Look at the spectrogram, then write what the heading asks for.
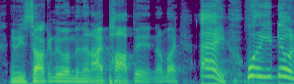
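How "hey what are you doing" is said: high, playful retold call-out; excited hail. Host retells butting into a friend's phone call, excited hail. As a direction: pop in with a high, eager holler.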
